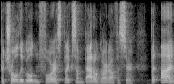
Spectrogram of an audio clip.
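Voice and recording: Text is read out in a natural voice, and the pitch moves in an ordinary way.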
